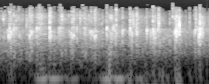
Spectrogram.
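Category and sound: crowd, audience applause and cheering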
